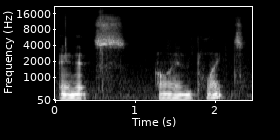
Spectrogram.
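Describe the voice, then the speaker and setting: Low-voiced man, strained, narrating gameplay. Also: very slow, slight background noise. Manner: relaxed, thinking aloud while building. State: voice getting strained. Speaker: game streamer. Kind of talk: casual gameplay commentary.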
